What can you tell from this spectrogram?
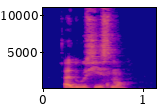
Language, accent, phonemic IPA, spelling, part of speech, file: French, France, /a.du.sis.mɑ̃/, adoucissement, noun, LL-Q150 (fra)-adoucissement.wav
- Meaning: sweetening, mellowing, softening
